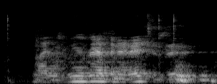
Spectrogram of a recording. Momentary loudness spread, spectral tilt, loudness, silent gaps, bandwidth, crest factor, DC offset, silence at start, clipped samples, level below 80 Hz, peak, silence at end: 12 LU; -6.5 dB/octave; -26 LUFS; none; 11.5 kHz; 18 dB; under 0.1%; 0.35 s; under 0.1%; -62 dBFS; -10 dBFS; 0 s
